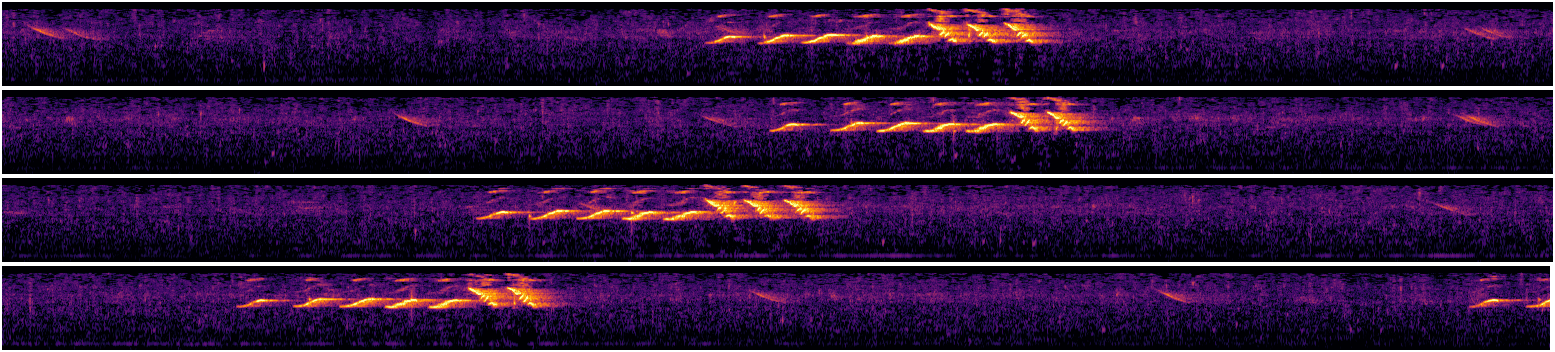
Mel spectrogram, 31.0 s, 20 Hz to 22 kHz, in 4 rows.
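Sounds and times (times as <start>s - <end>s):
bird singing: 3.2s - 5.3s, 11.3s - 13.5s, 17.8s - 20.0s, 24.4s - 26.2s, 30.6s - 31.0s.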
